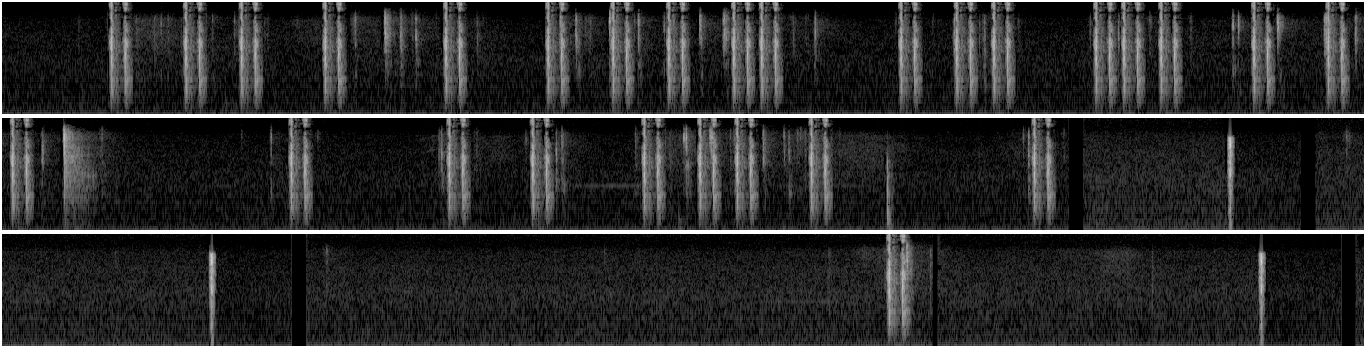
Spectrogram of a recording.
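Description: Typing on a computer keyboard to enter a name for a new circle: quick clusters of crisp keystrokes in irregular bursts, followed later by a handful of sparse, isolated key clicks with longer pauses between them.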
